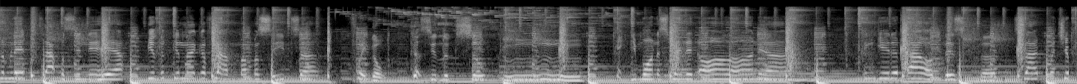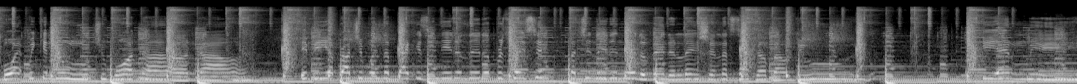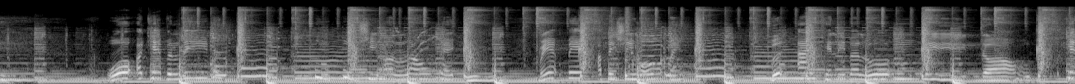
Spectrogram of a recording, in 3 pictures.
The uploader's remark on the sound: Live at Steel Toad. Live Looping using guitar, and drum pad.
